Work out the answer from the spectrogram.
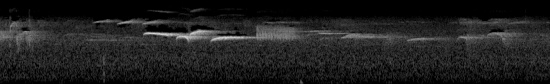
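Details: Blue-and-white flycatcher singing, recorded on an Olympus PEN mini E-PM2 camera; a loud burst of clear, slurred whistles rises and falls over about a second, with fainter high whistled notes and soft hiss before and after.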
